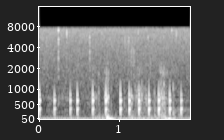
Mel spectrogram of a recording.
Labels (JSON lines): {"label": "biophony, knock croak", "recorder": "SoundTrap 300"}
